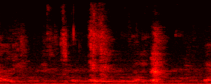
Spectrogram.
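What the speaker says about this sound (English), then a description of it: "My dogs are playing" Faint yips and soft whimpers from dogs at play, quiet and scattered over a low background rumble.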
